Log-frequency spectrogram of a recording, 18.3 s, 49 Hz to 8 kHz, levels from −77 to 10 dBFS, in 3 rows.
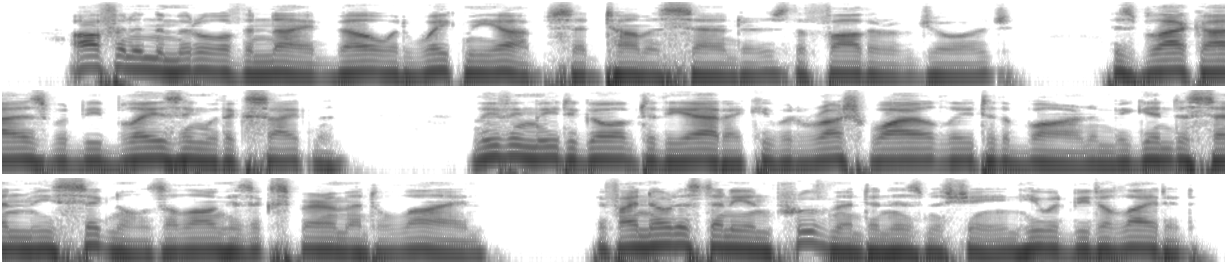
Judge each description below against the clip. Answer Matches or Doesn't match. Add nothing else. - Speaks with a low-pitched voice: Matches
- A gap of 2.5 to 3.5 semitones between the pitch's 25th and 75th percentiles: Matches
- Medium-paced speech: Doesn't match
